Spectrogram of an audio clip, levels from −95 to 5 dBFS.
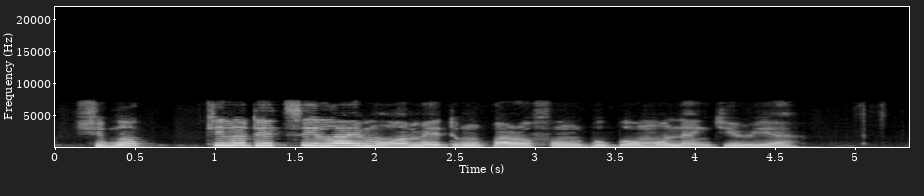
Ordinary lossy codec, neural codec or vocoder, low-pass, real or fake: none; codec, 16 kHz, 16 kbps, FreqCodec, smaller model; 7.2 kHz; fake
